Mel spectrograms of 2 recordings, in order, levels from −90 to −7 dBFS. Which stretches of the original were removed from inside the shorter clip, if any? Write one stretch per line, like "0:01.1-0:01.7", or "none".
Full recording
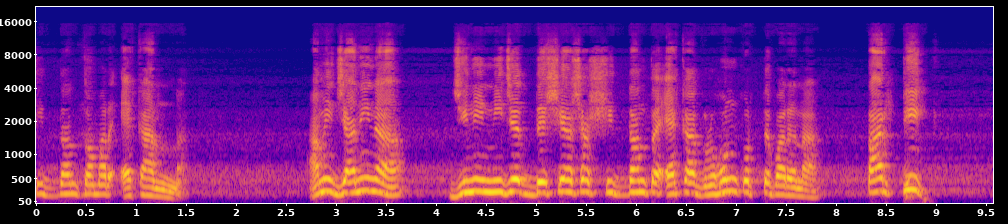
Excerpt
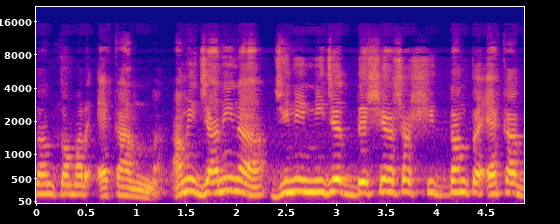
0:01.5-0:02.6
0:03.7-0:04.1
